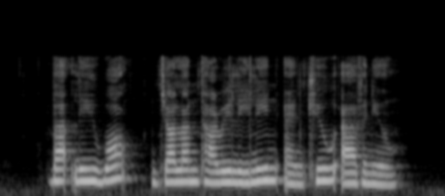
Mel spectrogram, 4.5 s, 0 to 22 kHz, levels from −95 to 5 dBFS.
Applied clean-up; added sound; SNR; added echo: none; none; none; none.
